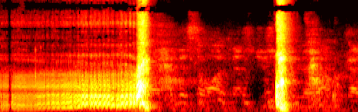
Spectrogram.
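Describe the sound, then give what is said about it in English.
A foster dog named Boston gives a short, low, rumbling growl that swells for over a second, cut off by a sharp burst; a second sharp snap follows after a brief pause. “That is like a little angry growl.”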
